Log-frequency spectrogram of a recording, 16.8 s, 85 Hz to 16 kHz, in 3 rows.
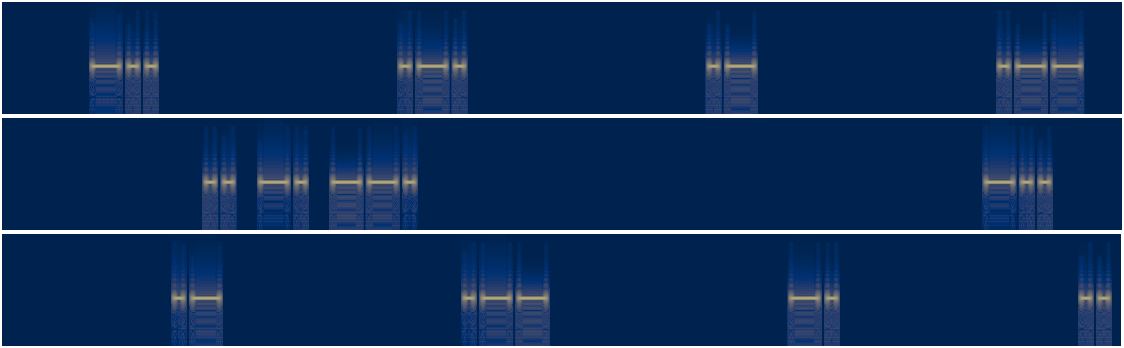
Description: Morse code, heard as a keyed tone, about 27 wpm, spaced as for 8 wpm, 800 Hz. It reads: DRAWING DAWNI
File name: Special INGs / Special INGs-mp3s / VerySlowToFaster Ing @25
